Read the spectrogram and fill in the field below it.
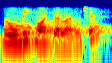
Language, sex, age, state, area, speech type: Gujarati, female, 30-45, Gujarat, urban, conversation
